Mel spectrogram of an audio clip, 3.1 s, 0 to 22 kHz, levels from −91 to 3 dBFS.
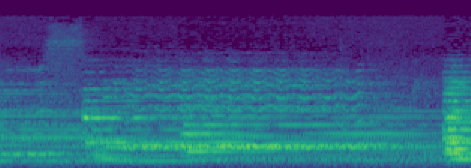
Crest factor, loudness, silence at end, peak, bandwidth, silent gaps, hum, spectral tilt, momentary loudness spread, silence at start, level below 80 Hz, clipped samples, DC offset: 20 dB; -26 LUFS; 0 s; -4 dBFS; 14.5 kHz; none; none; -5 dB/octave; 9 LU; 0 s; -74 dBFS; under 0.1%; under 0.1%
